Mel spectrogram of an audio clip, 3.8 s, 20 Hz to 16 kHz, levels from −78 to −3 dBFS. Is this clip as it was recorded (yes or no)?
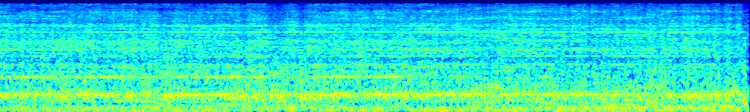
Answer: yes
